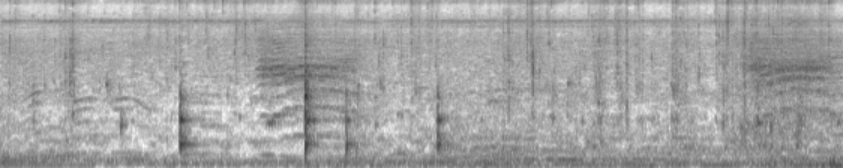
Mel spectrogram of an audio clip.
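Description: Water splashing and trickling in a pot or basin, with a few sharp clicks and knocks along the way.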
